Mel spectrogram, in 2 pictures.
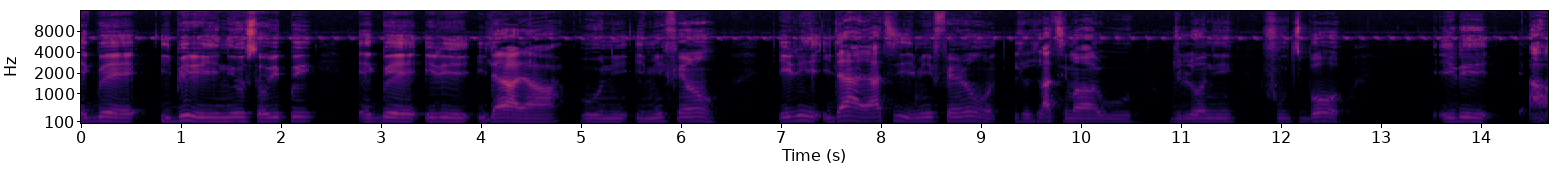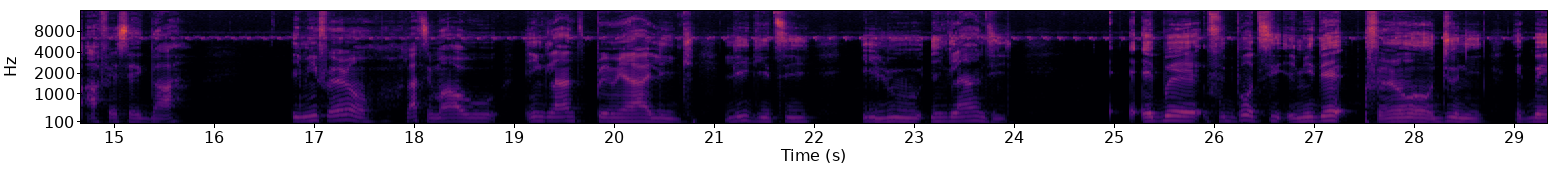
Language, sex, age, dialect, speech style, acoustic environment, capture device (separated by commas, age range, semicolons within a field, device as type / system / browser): Yoruba, male, 25-34, Nigeria - Ibadan, focused, nature; silence, mobile / macOS / Safari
